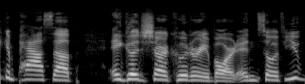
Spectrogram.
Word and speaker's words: charcuterie: Yes, you named it a charcuterie board. Did I pronounce it right?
